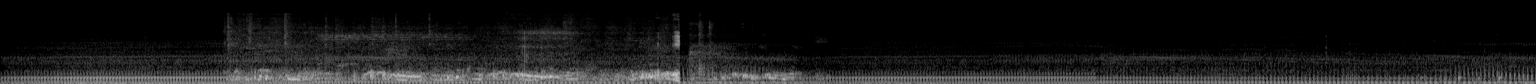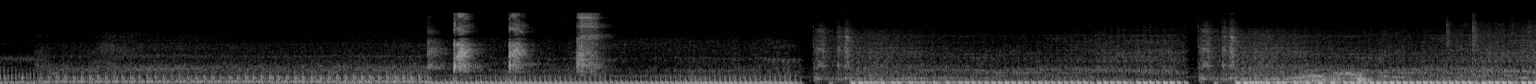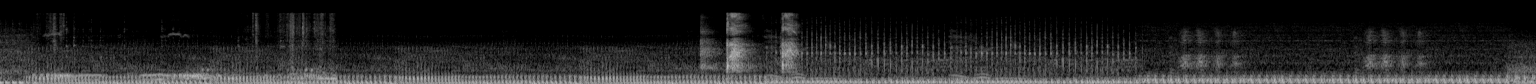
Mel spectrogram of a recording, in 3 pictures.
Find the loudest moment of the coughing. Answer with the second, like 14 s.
38 s.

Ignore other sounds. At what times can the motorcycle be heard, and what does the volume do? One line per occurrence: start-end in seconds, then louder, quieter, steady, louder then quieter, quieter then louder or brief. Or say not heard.
0.0-46.0 louder.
